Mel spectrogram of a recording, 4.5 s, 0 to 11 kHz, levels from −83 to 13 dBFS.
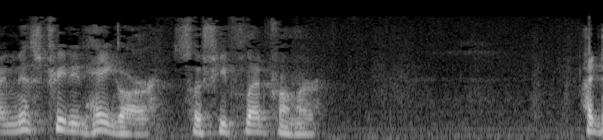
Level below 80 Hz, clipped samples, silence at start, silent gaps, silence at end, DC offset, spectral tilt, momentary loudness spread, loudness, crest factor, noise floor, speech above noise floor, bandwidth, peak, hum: -50 dBFS; under 0.1%; 0 s; none; 0 s; under 0.1%; -6.5 dB/octave; 9 LU; -19 LUFS; 20 dB; -47 dBFS; 28 dB; 8 kHz; 0 dBFS; none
